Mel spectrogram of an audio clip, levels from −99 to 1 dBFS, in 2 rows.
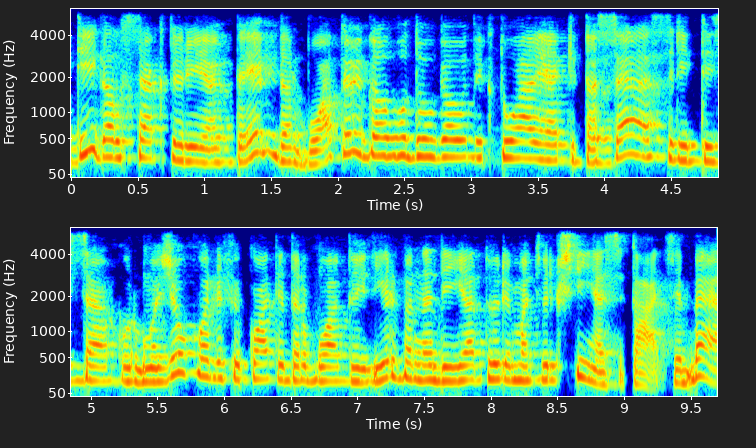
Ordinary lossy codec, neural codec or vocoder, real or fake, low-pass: Opus, 64 kbps; codec, 16 kHz, 4 kbps, FreqCodec, larger model; fake; 5.4 kHz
